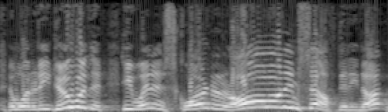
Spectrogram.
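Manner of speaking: usual speaking voice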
